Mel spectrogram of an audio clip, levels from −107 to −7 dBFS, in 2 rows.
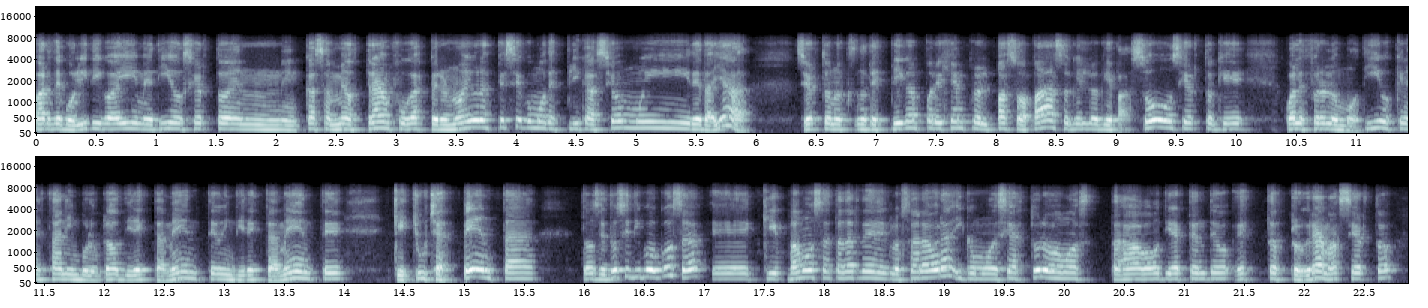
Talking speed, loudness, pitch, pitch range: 210 wpm, -22 LUFS, 175 Hz, 165-195 Hz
